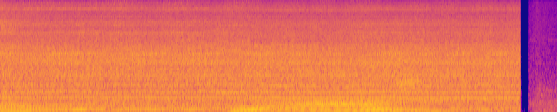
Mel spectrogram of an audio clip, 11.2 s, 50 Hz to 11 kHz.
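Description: A 2013 Lexus ES350 with about 94,000 miles and Valvoline Restore and Protect 0W-20 oil idles with a steady, even hum. The engine sound holds for about ten seconds, swells slightly partway through, then cuts off abruptly.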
